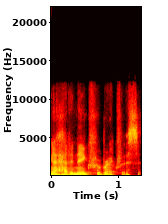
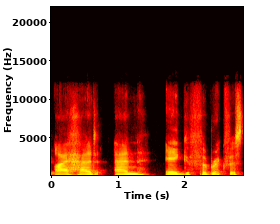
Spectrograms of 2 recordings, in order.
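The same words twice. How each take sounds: First: The words run together, linking an into egg. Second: Each word is said separately, without linking. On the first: The speaker calls it right. "What I would say is" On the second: The speaker calls it wrong. "that would be weird because I don't speak like that naturally"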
